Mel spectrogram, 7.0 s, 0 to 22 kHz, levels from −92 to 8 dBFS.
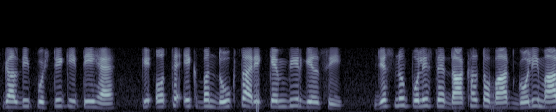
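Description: At 3.20–3.22 s and 6.14–6.18 s there is packet loss with the last packet repeated. The gaps, 20 and 40 ms, fit one and two lost 20 ms packets refilled by replaying the previous one. The longer repeat buzzes briefly at 50 Hz, a robotic stutter in the band-limited telephone audio.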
